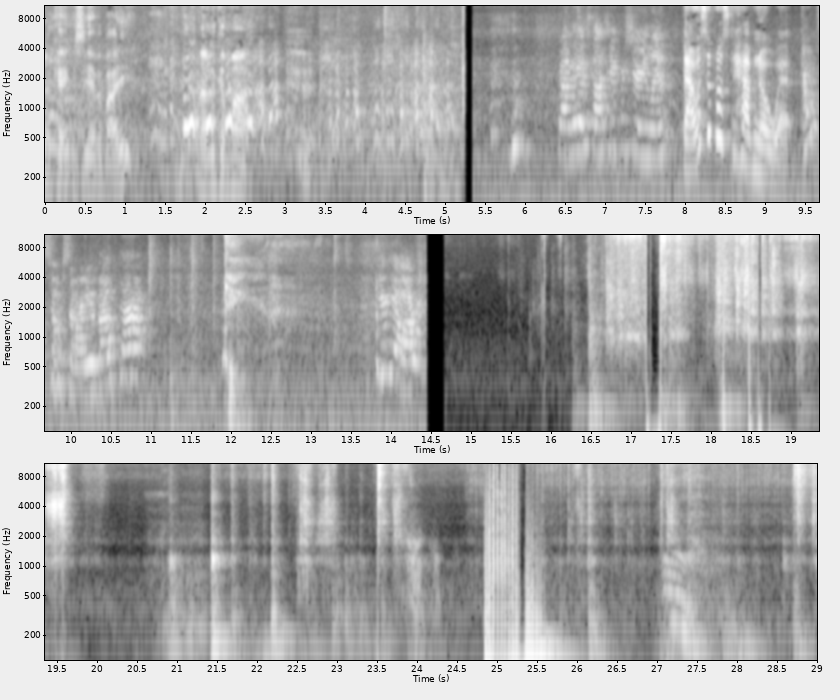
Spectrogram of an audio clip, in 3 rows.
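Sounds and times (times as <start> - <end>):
low tuba blast: 24.8 - 26.3.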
